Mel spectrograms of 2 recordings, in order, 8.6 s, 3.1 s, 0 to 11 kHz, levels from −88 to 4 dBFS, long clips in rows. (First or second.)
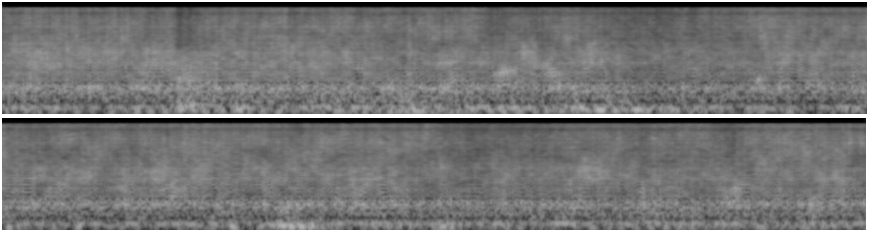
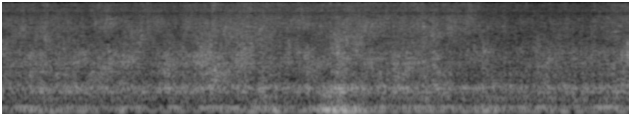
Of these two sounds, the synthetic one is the first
